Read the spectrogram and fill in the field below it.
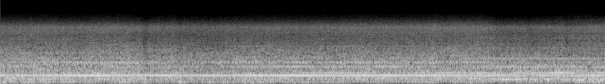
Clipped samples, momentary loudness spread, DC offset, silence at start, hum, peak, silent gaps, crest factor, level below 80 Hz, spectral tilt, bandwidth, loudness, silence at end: under 0.1%; 2 LU; under 0.1%; 0 s; none; 0 dBFS; none; 10 dB; -36 dBFS; -5.5 dB/octave; 9.6 kHz; -11 LUFS; 0 s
